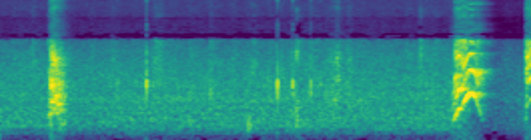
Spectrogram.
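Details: Six-week-old puppies playing, one sharp yip near the start, then a louder squealing bark with rising and falling harmonics near the end, over steady low room hiss.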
